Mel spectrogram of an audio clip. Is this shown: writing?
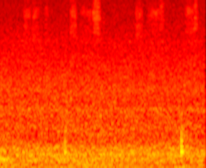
yes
